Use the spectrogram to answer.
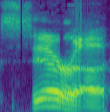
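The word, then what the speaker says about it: Sera: that for game 10 it's like sarah but it's spelled it's spelled wrong it's s-e-r-a it's like oh just one r okay nouveau sarah basically if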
